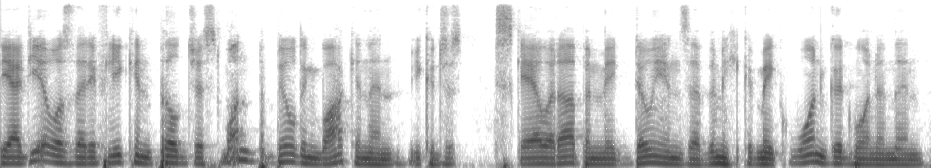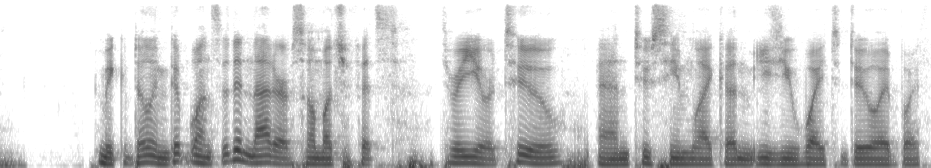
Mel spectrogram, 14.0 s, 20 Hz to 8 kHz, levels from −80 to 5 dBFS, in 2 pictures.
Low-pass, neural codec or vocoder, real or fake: 7.2 kHz; codec, 24 kHz, 0.9 kbps, WavTokenizer, medium speech release version 2; fake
